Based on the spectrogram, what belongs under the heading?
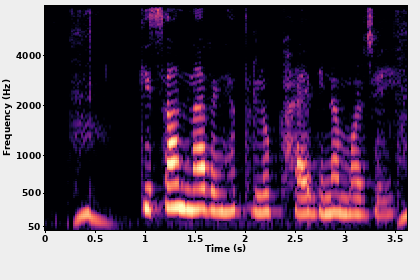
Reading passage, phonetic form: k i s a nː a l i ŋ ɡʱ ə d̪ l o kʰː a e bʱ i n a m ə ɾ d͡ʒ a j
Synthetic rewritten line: k i s a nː a ɾ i ŋ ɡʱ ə t̪ l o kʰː a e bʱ i n a m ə ɾ d͡ʒ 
